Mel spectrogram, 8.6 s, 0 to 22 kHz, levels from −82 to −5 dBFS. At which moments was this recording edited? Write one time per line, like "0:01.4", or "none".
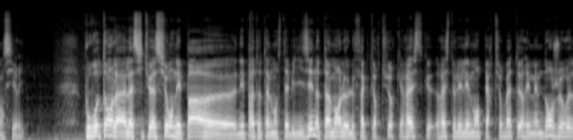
none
